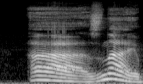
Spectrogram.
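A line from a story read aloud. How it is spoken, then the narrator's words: Drawling. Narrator (Russian): протянула Настя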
